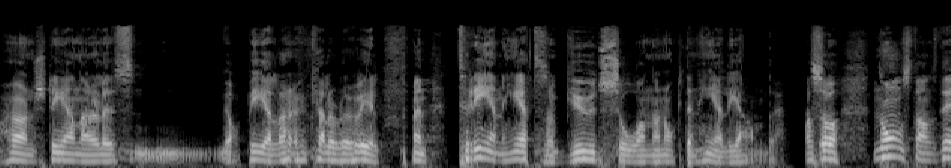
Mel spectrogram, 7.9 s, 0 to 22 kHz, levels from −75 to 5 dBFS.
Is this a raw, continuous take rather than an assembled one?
no; 2 cuts; at 5.0 s, 6.6 s

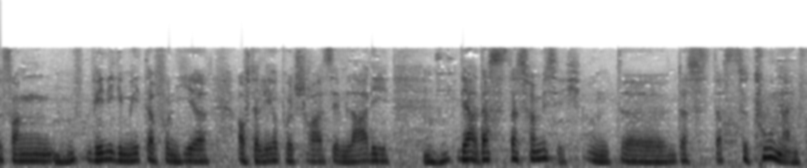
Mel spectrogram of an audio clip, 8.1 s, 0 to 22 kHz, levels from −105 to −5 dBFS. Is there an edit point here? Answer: no; 0 cuts

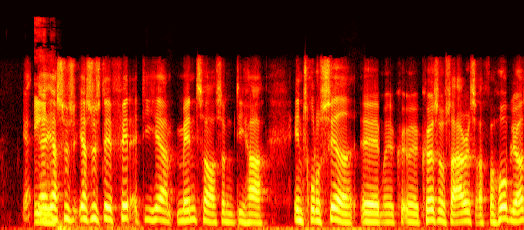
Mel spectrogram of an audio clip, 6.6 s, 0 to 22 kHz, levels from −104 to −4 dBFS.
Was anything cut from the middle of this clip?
yes; 1 cut; at 4.7 s

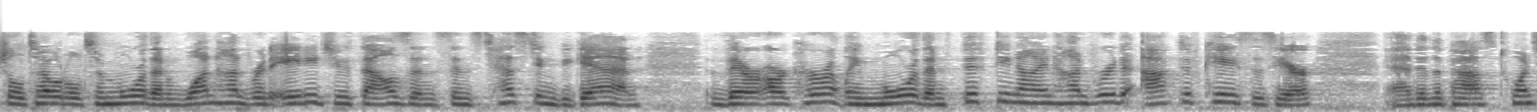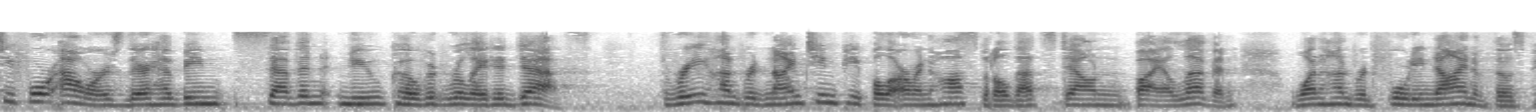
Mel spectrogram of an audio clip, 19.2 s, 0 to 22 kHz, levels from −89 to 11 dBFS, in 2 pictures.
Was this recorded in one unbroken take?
yes; 0 cuts

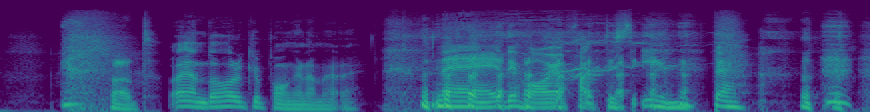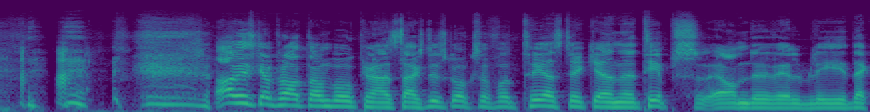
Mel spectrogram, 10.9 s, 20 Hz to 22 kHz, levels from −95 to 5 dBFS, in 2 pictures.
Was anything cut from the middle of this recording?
yes; 1 cut; at 1.0 s

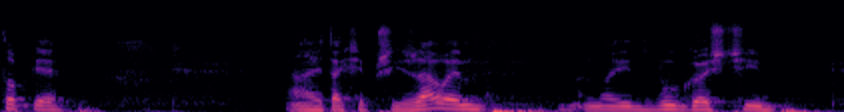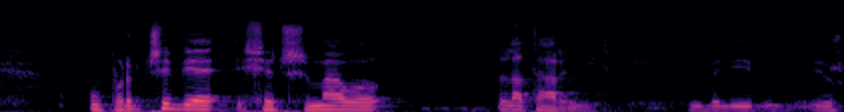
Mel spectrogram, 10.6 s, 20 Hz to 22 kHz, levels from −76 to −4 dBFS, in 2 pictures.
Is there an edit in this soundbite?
no; 0 cuts

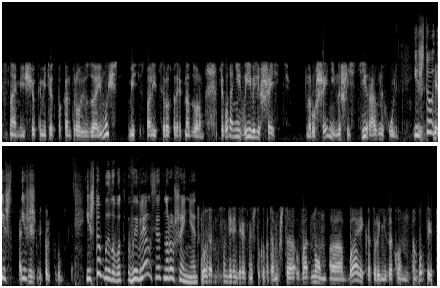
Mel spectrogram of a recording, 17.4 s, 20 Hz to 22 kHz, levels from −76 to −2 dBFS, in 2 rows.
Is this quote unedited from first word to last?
no; 1 cut; at 12.6 s

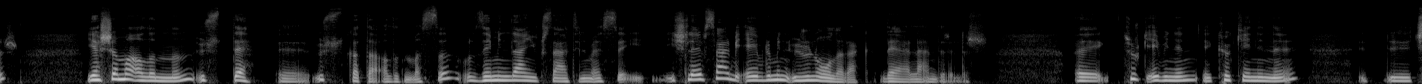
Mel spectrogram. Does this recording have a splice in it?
yes; 1 cut; at 11.1 s

